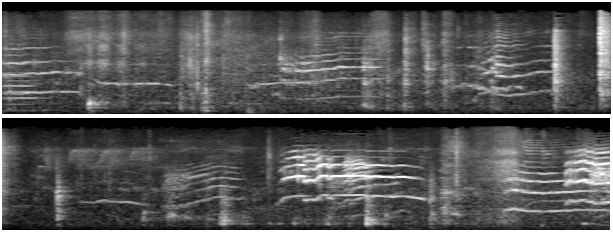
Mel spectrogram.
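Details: Ragdoll cat at home in Korea, one of a household of eleven Ragdolls; a rapid series of short, varied meows, some rising and some bending down, with sharp clicks and thuds between them and a louder, longer meow near the end.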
